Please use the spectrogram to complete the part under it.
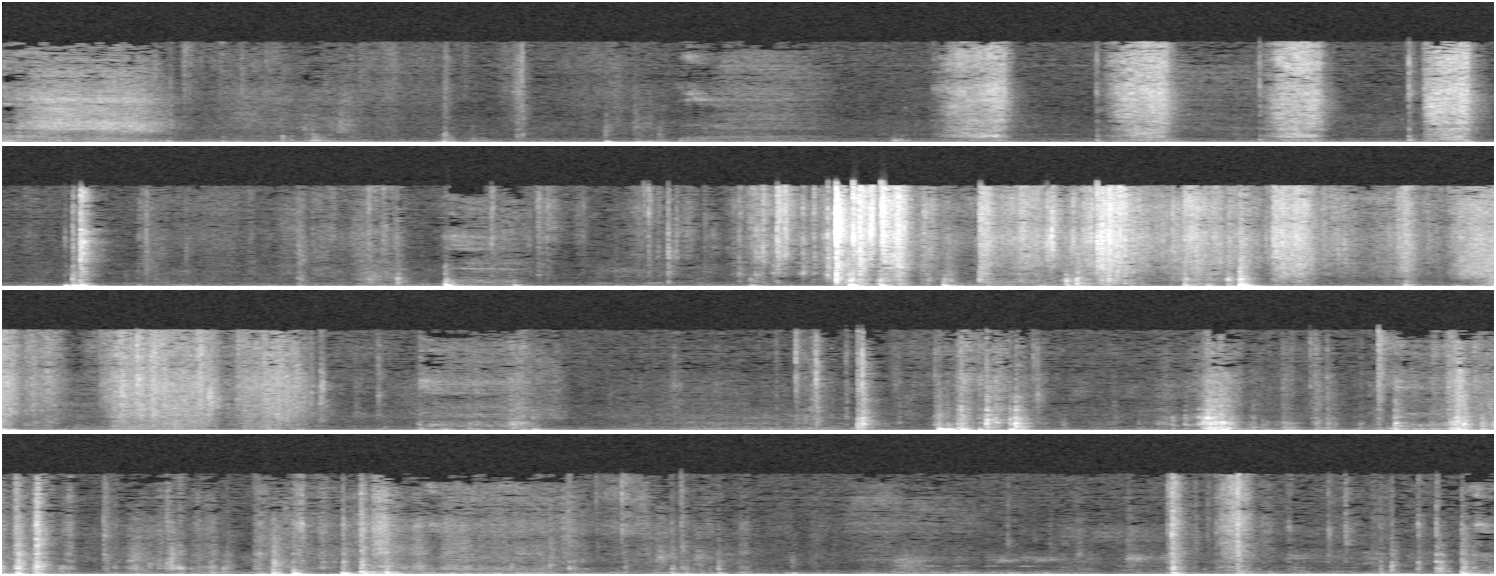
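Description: Cardboard boxes knock and rustle as they are handled.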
